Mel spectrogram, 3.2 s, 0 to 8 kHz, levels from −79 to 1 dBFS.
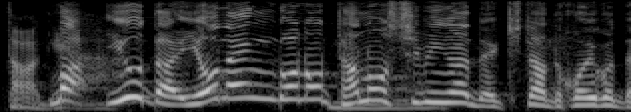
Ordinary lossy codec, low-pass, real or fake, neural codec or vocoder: none; none; real; none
